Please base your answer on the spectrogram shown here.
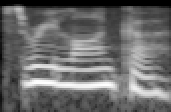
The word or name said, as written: Sri Lanka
